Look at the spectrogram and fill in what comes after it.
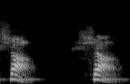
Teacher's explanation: इसका उच्चारण रगड़ या घर्षण से उत्पन्न उष्म वायु या गर्म वायु से होता है, इसीलिए इसे उष्म व्यंजन कहते हैं, ठीक है।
